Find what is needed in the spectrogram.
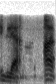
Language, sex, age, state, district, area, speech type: Malayalam, female, 30-45, Kerala, Kollam, rural, conversation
